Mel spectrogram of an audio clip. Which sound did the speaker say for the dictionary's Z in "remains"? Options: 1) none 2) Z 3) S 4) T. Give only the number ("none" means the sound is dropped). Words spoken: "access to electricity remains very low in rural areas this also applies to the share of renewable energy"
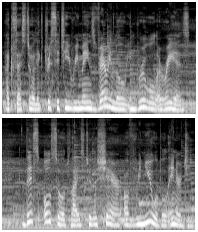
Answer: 2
